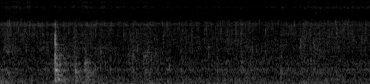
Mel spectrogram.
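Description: Beef pie filling sizzles as it is stirred in a pan, with one sharp clack of the utensil against the pan near the start and then a steady soft frying hiss.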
